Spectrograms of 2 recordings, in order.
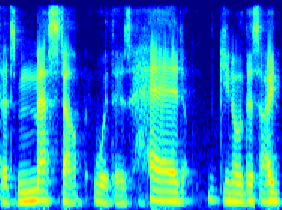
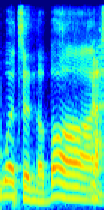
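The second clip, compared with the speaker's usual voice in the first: loud, somewhat held-back, not fully belted delivery; 4 semitones higher, 6 dB louder than usual. Quoting a famous movie line in a Brad Pitt impression. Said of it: "that's my Brad Pitt impression there for ya".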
